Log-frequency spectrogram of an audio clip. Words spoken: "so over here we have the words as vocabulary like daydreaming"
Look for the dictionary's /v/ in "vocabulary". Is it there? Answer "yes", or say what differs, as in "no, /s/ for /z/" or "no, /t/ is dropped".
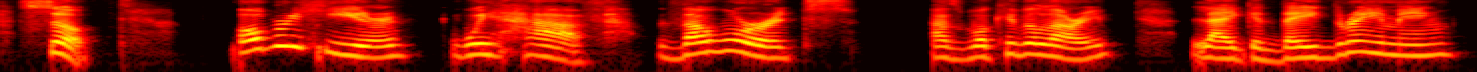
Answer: no, /w/ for /v/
